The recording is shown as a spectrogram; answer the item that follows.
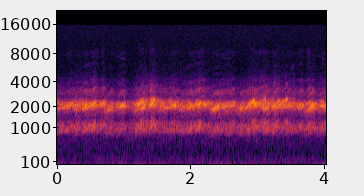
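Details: Croaking frogs in a spring wetland, recorded live without loops; a thick, continuous chorus of overlapping trills, briefly dipping near the one-second mark before rising again.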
